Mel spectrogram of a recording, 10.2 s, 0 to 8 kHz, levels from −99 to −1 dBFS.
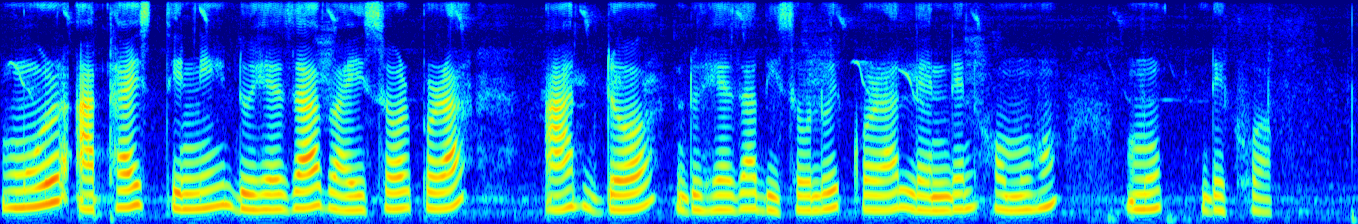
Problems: constant background noise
